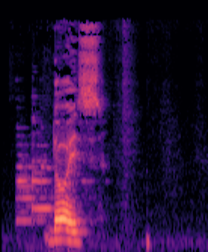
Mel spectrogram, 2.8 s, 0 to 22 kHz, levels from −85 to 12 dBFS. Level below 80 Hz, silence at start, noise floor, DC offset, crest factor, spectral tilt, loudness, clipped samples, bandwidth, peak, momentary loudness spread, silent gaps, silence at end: -58 dBFS; 0.2 s; -58 dBFS; under 0.1%; 16 dB; -3 dB/octave; -14 LUFS; under 0.1%; 16.5 kHz; -2 dBFS; 19 LU; none; 0.8 s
